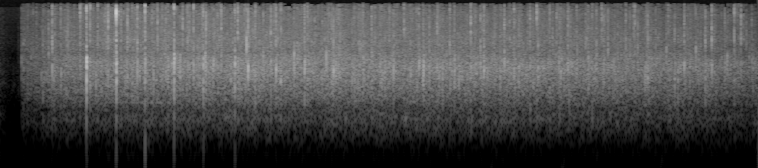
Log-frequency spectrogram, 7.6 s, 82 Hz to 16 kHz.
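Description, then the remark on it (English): A crowd applauds steadily for the graduating PhD and master's students of the class of 2017 and their loved ones, hundreds of hands clapping in a dense, even roar that starts with a few sharp claps and holds at a constant level without fading. “To all graduating PhD and master's students, please give yourself and your loved ones, those who have provided you the support and the inspiration you needed to reach this day, a big round of applause.”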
